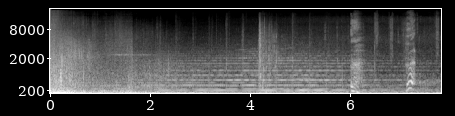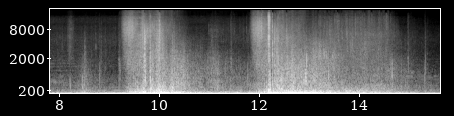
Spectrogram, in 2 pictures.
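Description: Confringo blasting-curse explosions in the Hogwarts Legacy video game: two heavy, roaring bursts in the second half, each a broad rumbling blast lasting a couple of seconds, over a droning game music bed with a few sharp cracks between.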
